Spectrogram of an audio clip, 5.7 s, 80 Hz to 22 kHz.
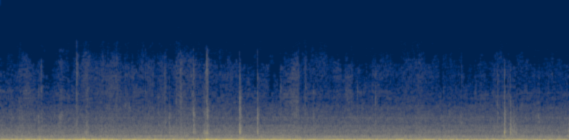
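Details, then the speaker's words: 2012 Peugeot 308 1.6 on test drive after many front suspension parts were replaced: steady low road rumble with no knocks or clunks, whereas a knock and rubbing noise previously came from the right side. "Ama şu an gram ses yok Normalde sağ tarafta blok ses vardı"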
